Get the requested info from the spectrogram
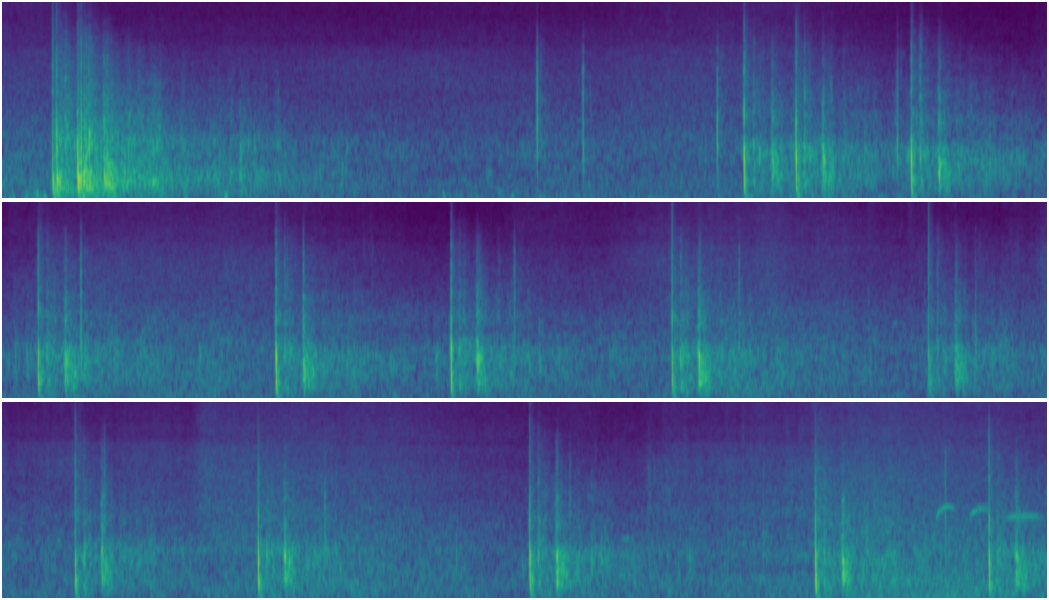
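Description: Aerial firework shells bursting one after another, a sharp bang every one to two seconds, each followed by a short echoing tail. The loudest bang comes about half a second in.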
